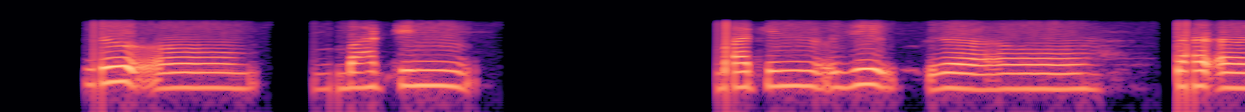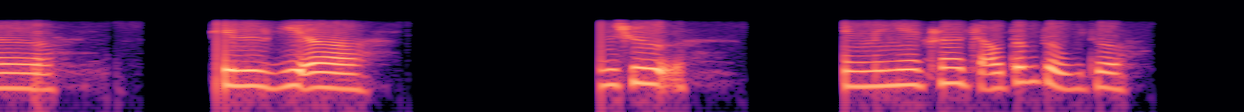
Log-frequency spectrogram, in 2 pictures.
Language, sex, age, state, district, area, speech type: Manipuri, female, 45-60, Manipur, Ukhrul, rural, conversation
